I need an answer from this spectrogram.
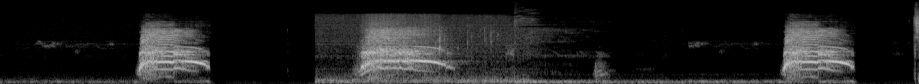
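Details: Red fox screams: three loud, harsh, hoarse cries of about a second each, spaced a few seconds apart, with faint bird whistles in the quiet gaps between.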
